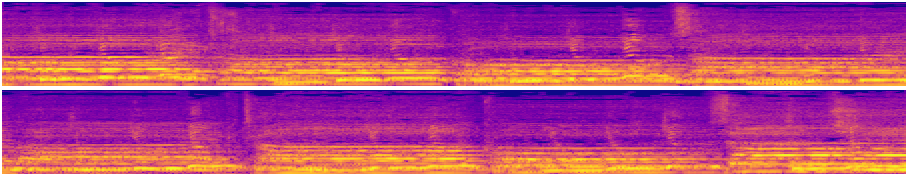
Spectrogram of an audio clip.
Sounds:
Music

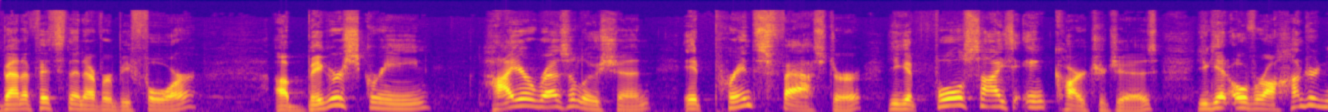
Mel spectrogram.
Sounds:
Speech

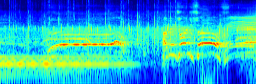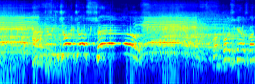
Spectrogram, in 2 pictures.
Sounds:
Speech, inside a large room or hall

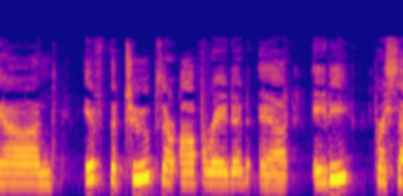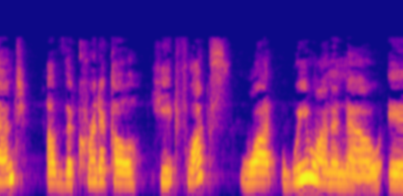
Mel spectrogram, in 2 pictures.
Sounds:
Speech

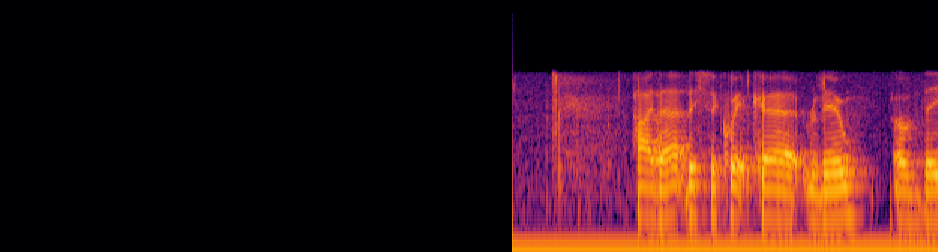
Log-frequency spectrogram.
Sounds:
Speech

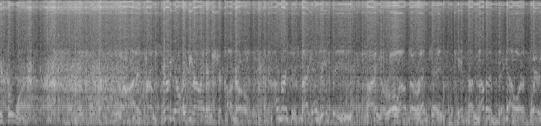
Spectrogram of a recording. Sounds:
Music, Radio, Speech

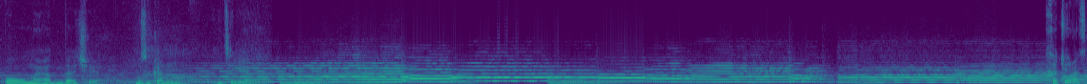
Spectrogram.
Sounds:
Music, Clarinet, Speech, woodwind instrument

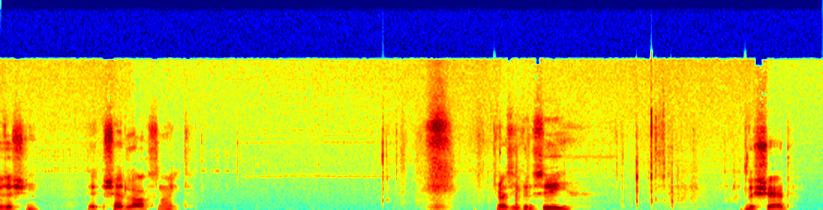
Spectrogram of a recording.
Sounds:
Speech

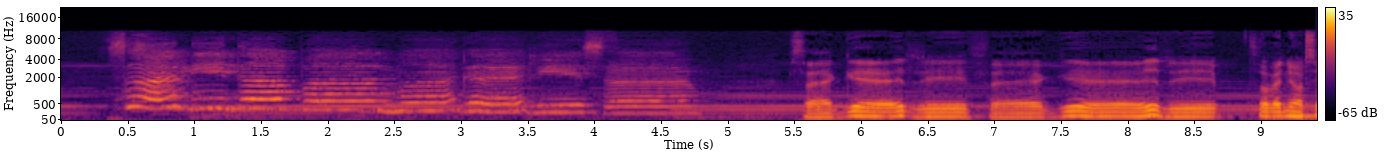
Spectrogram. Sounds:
Music, Speech, Carnatic music, Traditional music

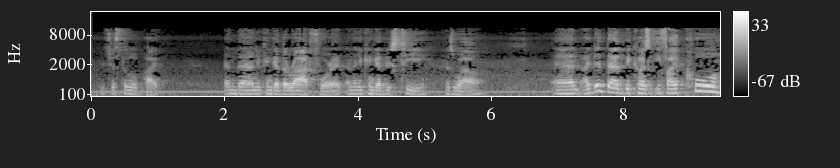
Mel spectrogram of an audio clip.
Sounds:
Speech

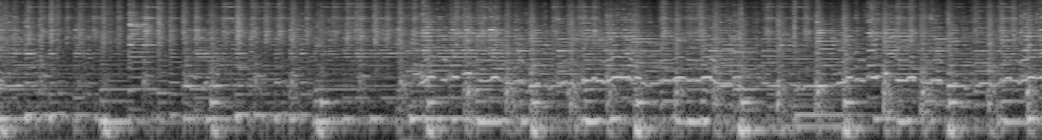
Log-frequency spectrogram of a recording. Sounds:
Music

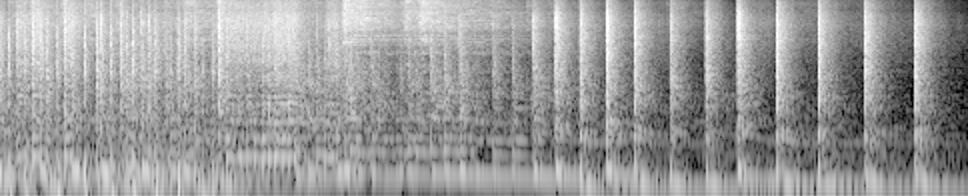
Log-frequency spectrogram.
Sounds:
Music

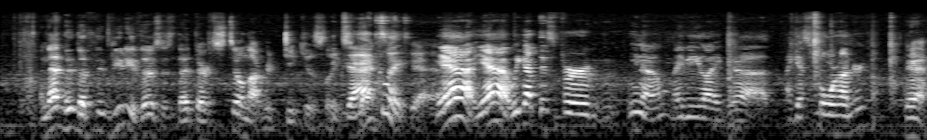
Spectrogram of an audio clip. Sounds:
Speech

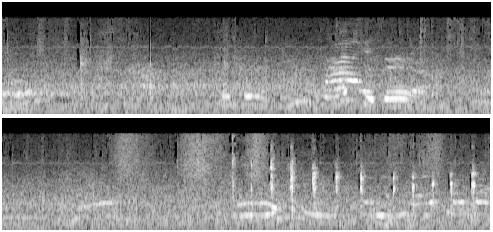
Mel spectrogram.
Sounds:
Speech, inside a small room

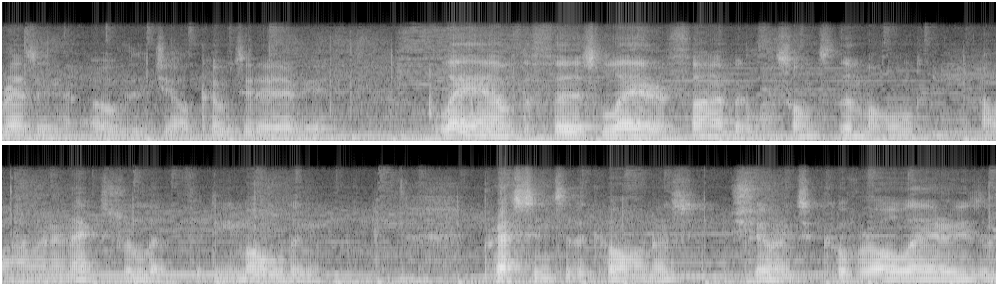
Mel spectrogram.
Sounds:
Music, Speech

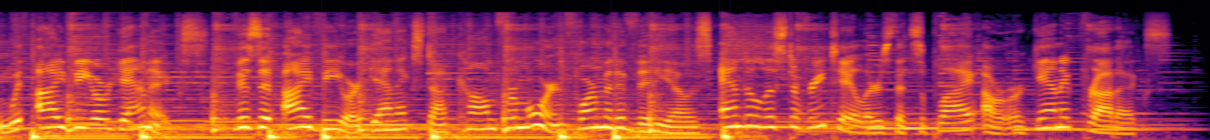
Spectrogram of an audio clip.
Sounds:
Speech, Music

